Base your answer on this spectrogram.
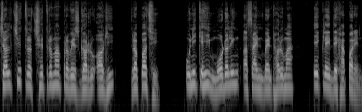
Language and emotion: Nepali, neutral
